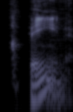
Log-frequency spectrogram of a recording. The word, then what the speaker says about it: Bain: Bain.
